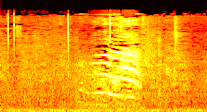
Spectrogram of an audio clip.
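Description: A cat meowing: one drawn-out call, falling in pitch, about two seconds in, over a low steady hum.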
